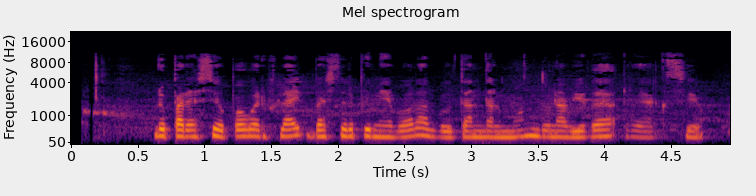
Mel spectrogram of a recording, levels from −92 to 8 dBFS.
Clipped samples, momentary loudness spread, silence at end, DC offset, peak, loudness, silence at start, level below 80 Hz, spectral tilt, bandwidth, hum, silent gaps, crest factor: under 0.1%; 14 LU; 0.2 s; under 0.1%; -4 dBFS; -27 LUFS; 0.1 s; -74 dBFS; -6.5 dB/octave; 11 kHz; none; none; 22 dB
